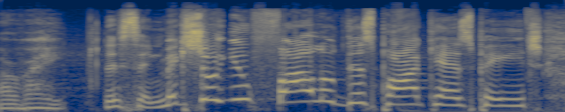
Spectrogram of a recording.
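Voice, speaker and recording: With music in the background, a woman speaks in an animated tone at a moderate pace. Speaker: podcast host. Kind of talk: casual chat.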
